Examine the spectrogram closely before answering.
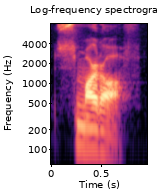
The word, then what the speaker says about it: smart off: Pronunciation, smart off. When you say it together, the T changes to a fast D.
